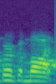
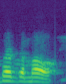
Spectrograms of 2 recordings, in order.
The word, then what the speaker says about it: bergamot: it's that it sells bergamot that it's pronounced burger mold ber GA MOT oh and if you're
